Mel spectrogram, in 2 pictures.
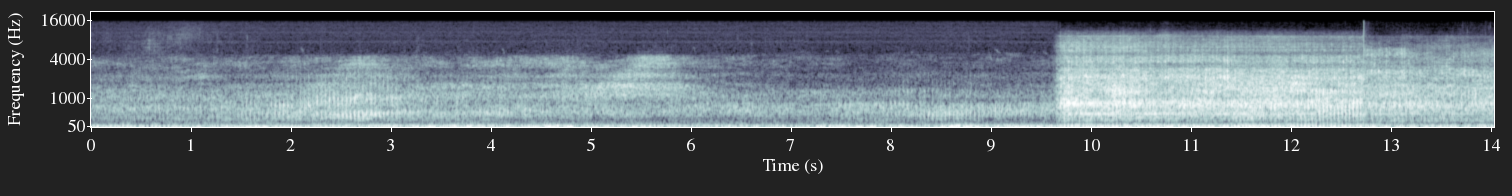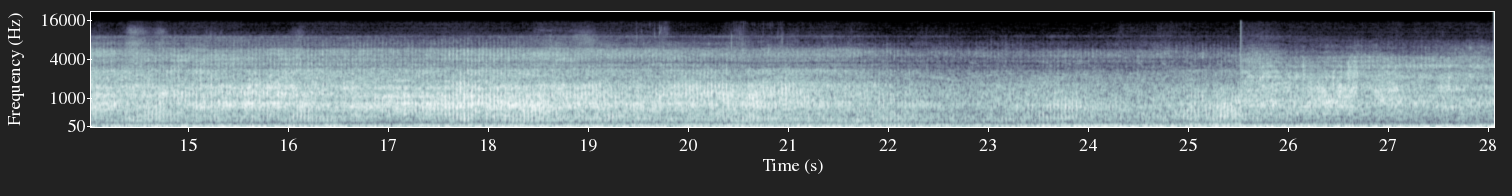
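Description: Helicopter turbine engines and rotor running, with a strong low throb. The sound changes abruptly about ten seconds in, when a steady whine comes in, and again near the end.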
